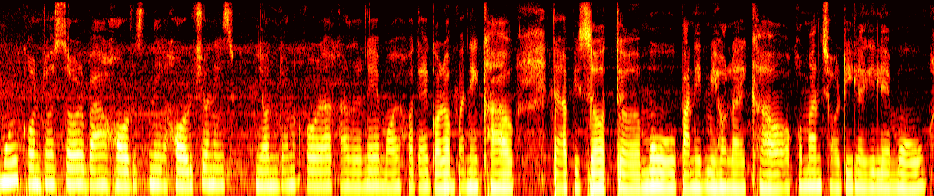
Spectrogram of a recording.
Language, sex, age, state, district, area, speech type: Assamese, female, 18-30, Assam, Udalguri, urban, spontaneous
